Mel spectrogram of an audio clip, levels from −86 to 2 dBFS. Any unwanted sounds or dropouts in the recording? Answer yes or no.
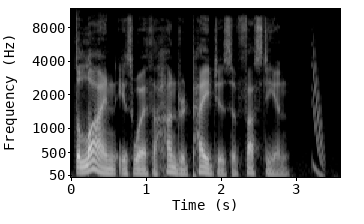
yes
